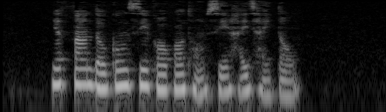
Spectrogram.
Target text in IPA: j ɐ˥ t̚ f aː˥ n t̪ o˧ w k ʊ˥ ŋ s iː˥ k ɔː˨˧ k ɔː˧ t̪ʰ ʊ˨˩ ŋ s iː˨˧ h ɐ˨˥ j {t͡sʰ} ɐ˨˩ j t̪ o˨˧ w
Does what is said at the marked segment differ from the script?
no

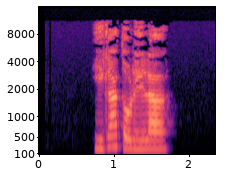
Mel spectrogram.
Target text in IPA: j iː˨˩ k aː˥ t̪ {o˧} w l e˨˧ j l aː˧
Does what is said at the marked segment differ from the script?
no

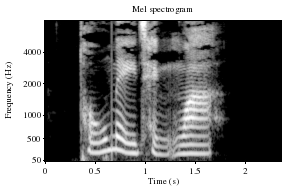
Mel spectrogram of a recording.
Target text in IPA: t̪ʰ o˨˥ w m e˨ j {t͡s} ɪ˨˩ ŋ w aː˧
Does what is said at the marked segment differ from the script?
yes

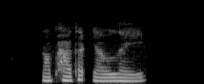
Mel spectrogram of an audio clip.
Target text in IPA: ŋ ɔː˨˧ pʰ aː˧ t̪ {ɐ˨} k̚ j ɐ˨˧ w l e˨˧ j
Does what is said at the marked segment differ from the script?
yes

